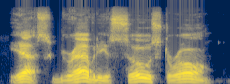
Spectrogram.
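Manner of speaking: mock sarcastic tone. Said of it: "flat earthers state facts sarcastically".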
